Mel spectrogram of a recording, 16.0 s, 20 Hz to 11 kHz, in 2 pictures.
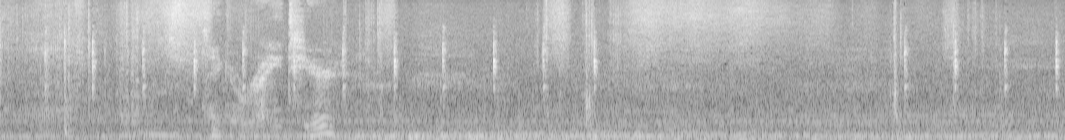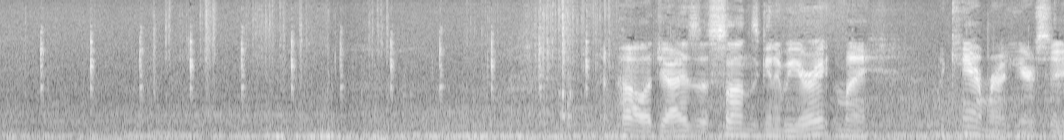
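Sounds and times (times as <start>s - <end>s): low road rumble: 0.0s - 15.9s
light clicks and ticks: 6.7s - 12.7s.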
